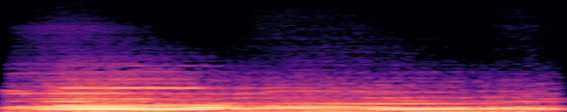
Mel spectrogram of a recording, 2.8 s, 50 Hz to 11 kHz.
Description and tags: Giant breathing 24
One in the series of short clips for Sonokids omni pad project. It is a recording of Sea organ in Zadar, spliced into 27 short sounds. A real giant (the Adriatic sea) breathing and singing.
